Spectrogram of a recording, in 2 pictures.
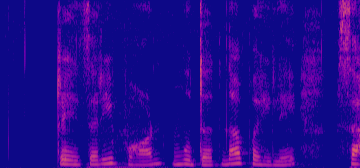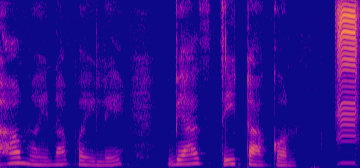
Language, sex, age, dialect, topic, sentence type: Marathi, female, 25-30, Northern Konkan, banking, statement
